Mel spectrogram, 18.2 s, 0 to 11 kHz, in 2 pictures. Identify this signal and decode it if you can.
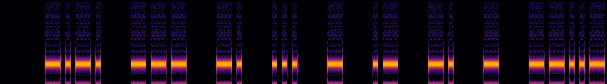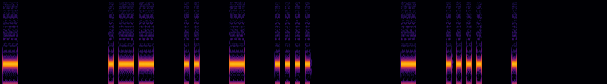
Morse code, heard as a keyed tone, about 16 wpm, spaced as for 11 wpm, 800 Hz. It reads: CONSTANT, WITH THE
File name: Technical Subjects / Technical Subjects-mp3s / XC @10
